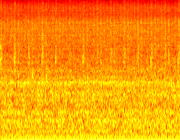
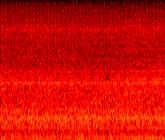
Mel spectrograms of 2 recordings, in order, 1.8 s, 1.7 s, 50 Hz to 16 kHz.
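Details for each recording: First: Mitsubishi Evo 6 idling, before replacement of hydraulic lifters (old type with 1mm oil hole): quick, light, fast even ticking from the top end over a steady idle hum; tappety worn hydraulic lifters. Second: Mitsubishi Evo 6 petrol engine idling, heard under the bonnet after its hydraulic lifters were replaced and the AC compressor was fixed: smooth, quiet idle with a faint injector tick. The lifter drumming and compressor clicking are gone.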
